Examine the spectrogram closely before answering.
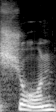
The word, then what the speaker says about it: Sion: Because my real name is Sean, but it's spelled S-I-O-N, which is, I think,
